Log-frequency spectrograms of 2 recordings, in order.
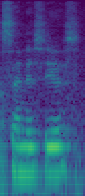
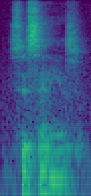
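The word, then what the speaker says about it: Sisinnius: Oh, it's not Sinicius. Sicinius. Sinicius? Sicinius. Like Sicinius. how it's spelled.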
